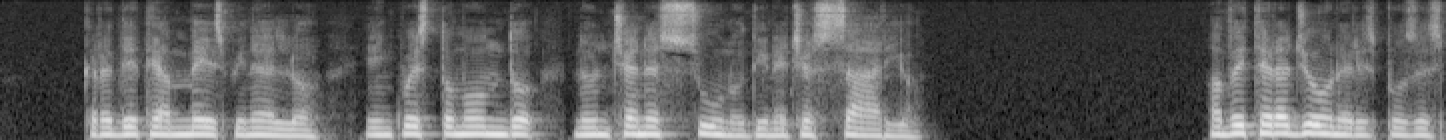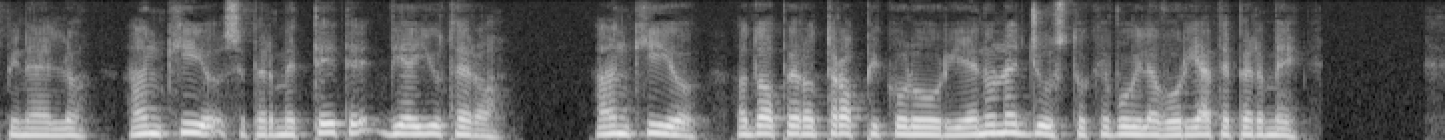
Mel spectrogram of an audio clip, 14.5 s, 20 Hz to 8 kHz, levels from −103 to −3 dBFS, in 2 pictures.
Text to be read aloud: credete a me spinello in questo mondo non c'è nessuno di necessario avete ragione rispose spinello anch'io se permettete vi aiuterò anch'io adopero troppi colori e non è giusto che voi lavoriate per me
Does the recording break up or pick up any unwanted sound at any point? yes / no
no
